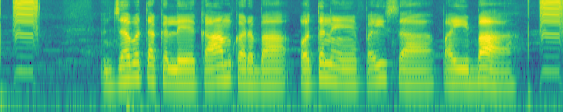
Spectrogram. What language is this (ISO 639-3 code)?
bho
